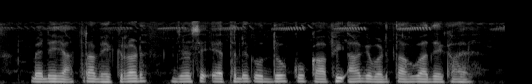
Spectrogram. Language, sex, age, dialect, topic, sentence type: Hindi, male, 18-24, Kanauji Braj Bhasha, banking, statement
